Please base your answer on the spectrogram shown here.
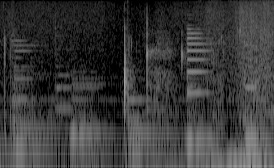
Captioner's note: mouth pop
